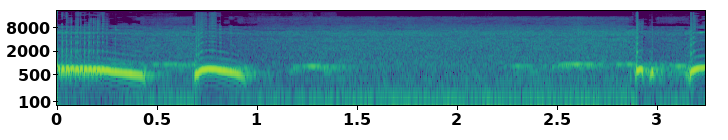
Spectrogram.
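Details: Captive decoy spotted dove in 'giọng thổ' voice luring wild birds: a long downward-sliding coo then a short bowed coo, a stretch of faint distant cooing, and the start of a further loud coo.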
